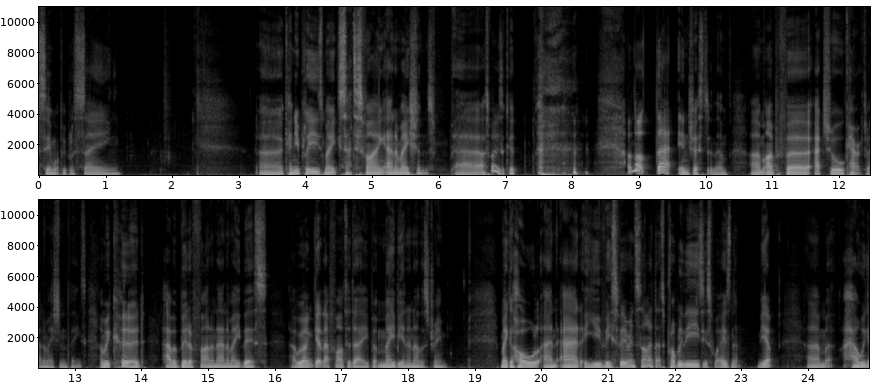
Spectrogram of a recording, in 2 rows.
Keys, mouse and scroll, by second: 13.8 scroll down 2, 14.7-15.3 scroll down 2, 15.3-18.7 scroll up 2, 23.6-24.9 middle drag.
